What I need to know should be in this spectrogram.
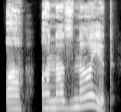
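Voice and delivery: put-on a boy starting to fret; mild worry in a child's voice; a little worried. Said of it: "Тео слегка заволновался".

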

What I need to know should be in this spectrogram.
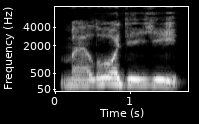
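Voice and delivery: «Мелодії» drawn out syllable by syllable; long held vowels on «Мелодії»; slow correction. A narrator's reading. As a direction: repeat «Мелодії» very slowly for those who misheard. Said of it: "відповіла їм Марта".

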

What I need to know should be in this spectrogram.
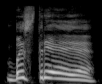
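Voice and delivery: high, urgent call; shouted urging. A narrator's reading. Olivet hurries the hunters in pursuit, high urgent shout. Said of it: "крикнула Оливет".

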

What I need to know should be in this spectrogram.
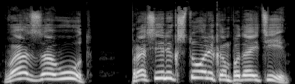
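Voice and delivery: put-on high, loud boy's call; shouting. A narrator's reading. Boy passing a summons to men on a fence, shouting. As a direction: call the message up to them at full voice. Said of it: "крикнул он".

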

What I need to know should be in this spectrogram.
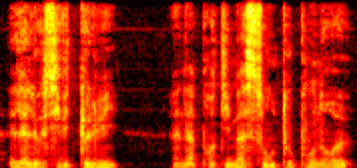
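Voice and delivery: usual speaking voice

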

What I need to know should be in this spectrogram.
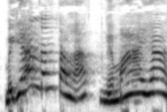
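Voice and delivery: high-pitched, outraged spirit cry; mock outcry. Spirit cries out when the uncle strikes it, high indignant outcry. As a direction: cry out in protest without full volume. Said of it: "bắt đầu nó la làng lên".

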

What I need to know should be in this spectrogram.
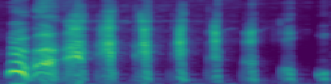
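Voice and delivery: a jolly hero's laugh; merry laugh. Acted. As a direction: laugh at his cowardice. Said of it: "笑着说".

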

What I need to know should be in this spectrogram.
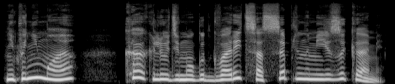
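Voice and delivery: put-on high, young girl's voice; a lightly voiced young girl.

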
